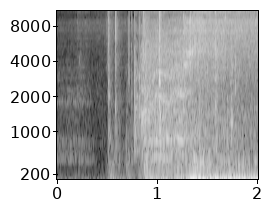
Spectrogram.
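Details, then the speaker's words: 302 V8 cold start after recent first fire-up, tailpipes off, about half an hour total run time: brief crank, catches immediately, strong even deep rumble; clean cold start. "That's cold start, boys. That is the cold start on this thing. I just hit the key. No word of a lie, that's the cold start. I'm bloody impressed with this thing. Oh, it's got a nice rumble to it."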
